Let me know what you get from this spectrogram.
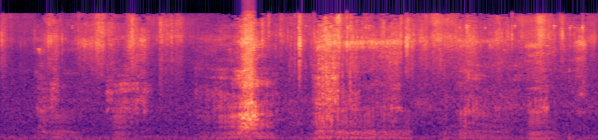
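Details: Five-month-old English Mastiff Rufus at backyard play with sister Chica, aged three; a short, loud, harsh growl-bark bursts out midway, followed by lower rumbling grumbles and scuffling.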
